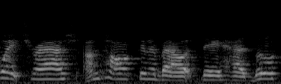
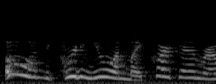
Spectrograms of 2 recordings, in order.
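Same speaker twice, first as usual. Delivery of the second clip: higher, taunting imitation of the neighbor; mocking neighbor voice; 7 semitones higher than usual. Mocking the neighbor's threat to film her, higher taunting voice. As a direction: mimic her smug threat, pitched up. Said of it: "And she's like".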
